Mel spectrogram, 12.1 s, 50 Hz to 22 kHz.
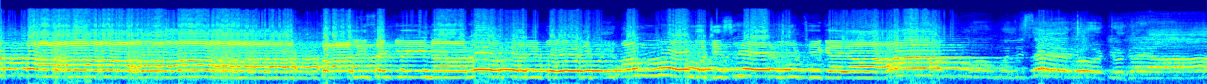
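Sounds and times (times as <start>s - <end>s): man chanting a lament: 0.0s - 12.0s.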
